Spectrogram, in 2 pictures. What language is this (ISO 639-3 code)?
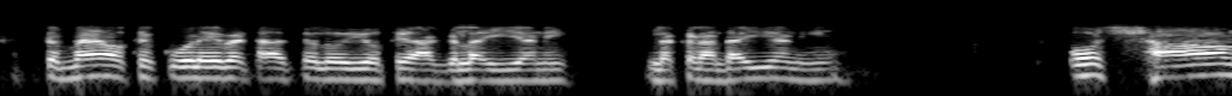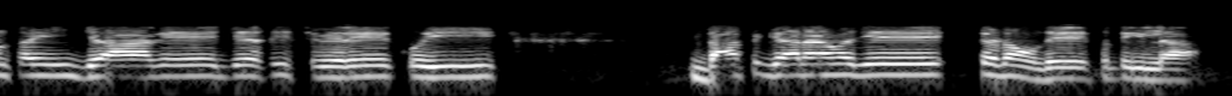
pan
